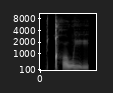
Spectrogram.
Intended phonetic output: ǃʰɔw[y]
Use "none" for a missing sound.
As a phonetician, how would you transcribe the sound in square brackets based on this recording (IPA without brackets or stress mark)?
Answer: i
